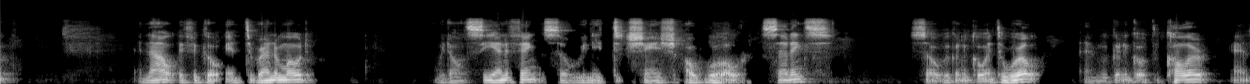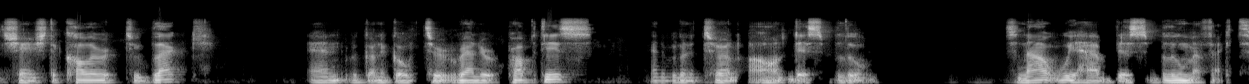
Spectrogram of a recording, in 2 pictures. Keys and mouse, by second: 2.7 click, 11.4 click, 17.6 click, 20.8 click, 22.6 shift+middle click.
